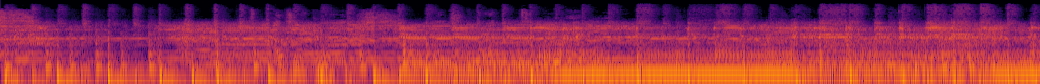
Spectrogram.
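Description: Live improvised psychedelic rock jam: guitar over drums beating steadily. From about halfway through, a low note is held underneath and the music gets a little fuller and louder.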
